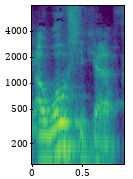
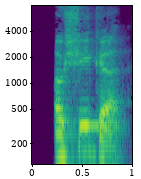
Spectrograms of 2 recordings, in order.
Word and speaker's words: Awosika: I've been saying Awosika for a long time, but it is not correct. It is Oshika.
